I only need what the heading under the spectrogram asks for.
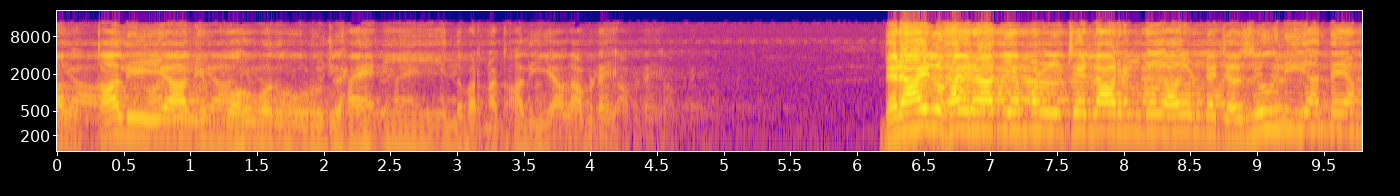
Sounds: speech, man speaking, narration

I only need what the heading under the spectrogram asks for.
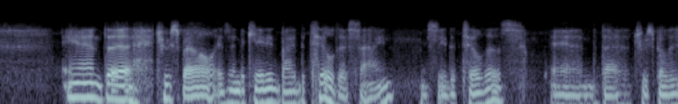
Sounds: speech

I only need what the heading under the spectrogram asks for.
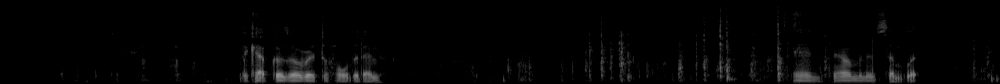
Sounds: inside a small room, speech

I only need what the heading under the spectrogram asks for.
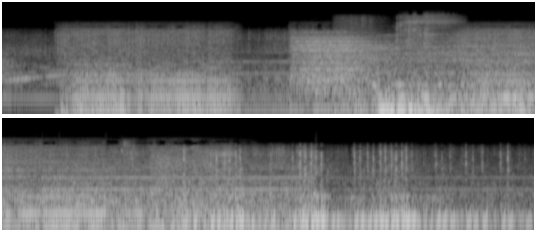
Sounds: motor vehicle (road)

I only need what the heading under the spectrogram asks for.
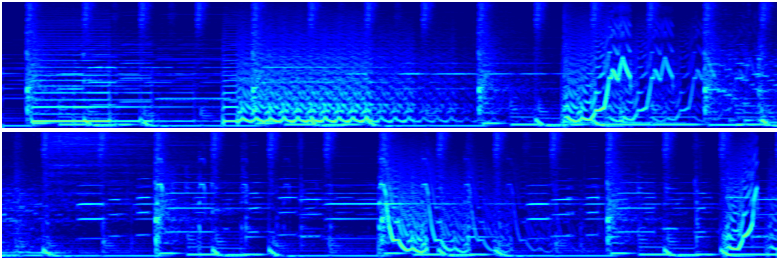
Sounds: music

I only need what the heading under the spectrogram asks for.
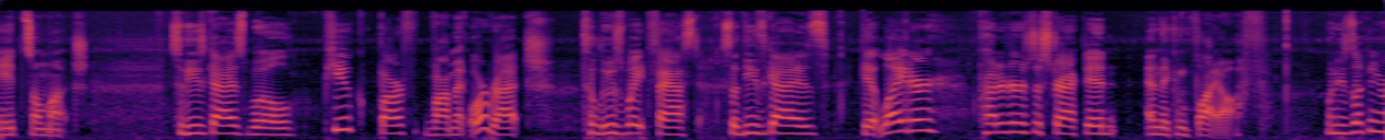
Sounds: speech

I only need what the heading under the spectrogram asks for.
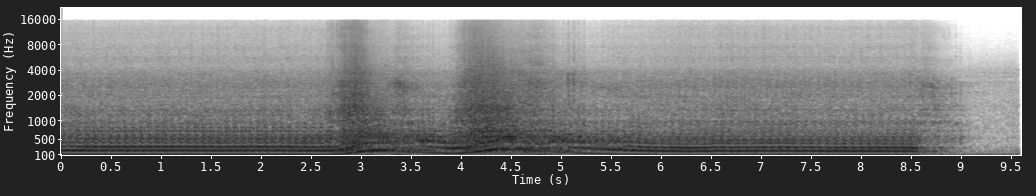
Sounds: accelerating, vehicle

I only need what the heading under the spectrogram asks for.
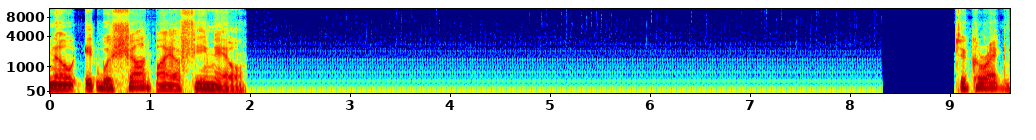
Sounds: speech synthesizer

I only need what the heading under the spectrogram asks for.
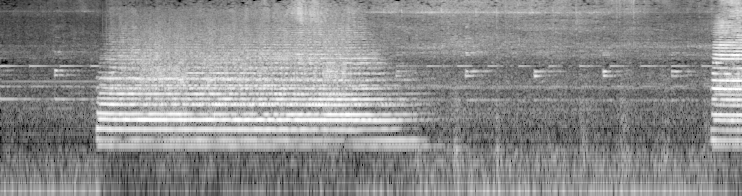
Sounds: train horning

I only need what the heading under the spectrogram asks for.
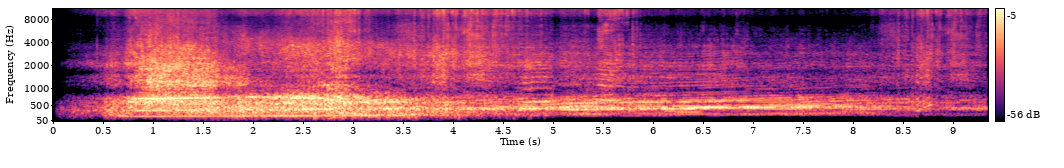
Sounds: car, race car, vehicle

